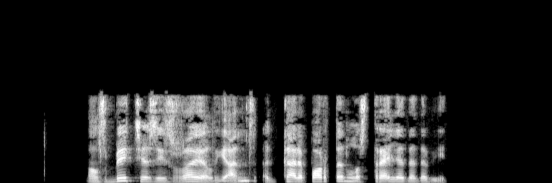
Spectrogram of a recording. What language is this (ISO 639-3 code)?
cat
